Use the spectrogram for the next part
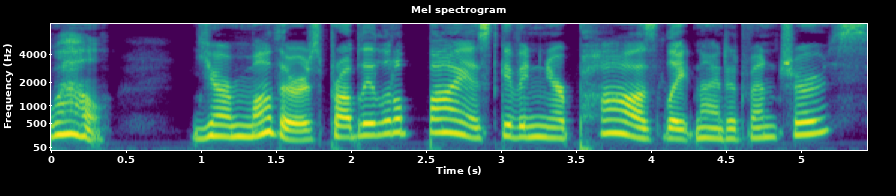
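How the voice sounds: Quiet surroundings behind a natural reading voice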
